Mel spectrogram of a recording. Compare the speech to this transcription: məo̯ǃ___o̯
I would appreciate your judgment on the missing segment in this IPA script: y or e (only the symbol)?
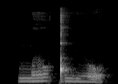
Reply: y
